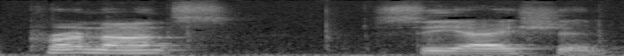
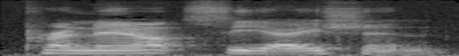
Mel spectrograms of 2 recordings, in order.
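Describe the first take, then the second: First: Very slow, split pronunciation with "nunce" in the middle; pro-NUNCE... ee-ation, pronunciation sounded out softly; careful correction. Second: Slow, low-energy pro-NOUNCE-ee-ation; testing the pronunciation. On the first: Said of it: "Oh, pronounce. Sorry". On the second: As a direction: sound out pronunciation slowly with "nounce" in the middle. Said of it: "I'm gonna look up the pronou". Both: Shown as a demonstration.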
